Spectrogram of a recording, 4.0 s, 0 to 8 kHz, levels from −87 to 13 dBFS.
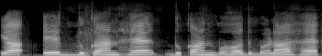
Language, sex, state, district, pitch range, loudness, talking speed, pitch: Hindi, male, Jharkhand, Deoghar, 240-270 Hz, -16 LUFS, 120 wpm, 255 Hz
